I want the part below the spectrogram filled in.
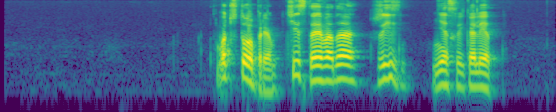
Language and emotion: Russian, positive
